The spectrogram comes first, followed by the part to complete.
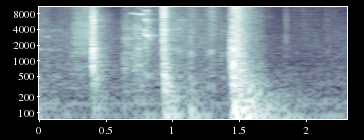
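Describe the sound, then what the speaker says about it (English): Door of a 1953 Pontiac barn-find car shut three times in quick succession, each a solid, close thunk, the last the heaviest. "And listen to that door close."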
